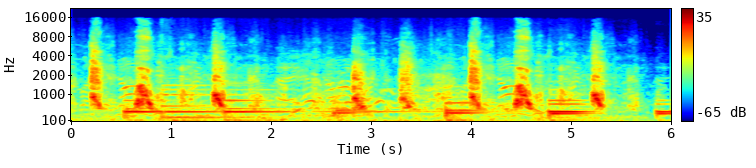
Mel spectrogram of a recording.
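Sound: dogs barking and whimpering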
